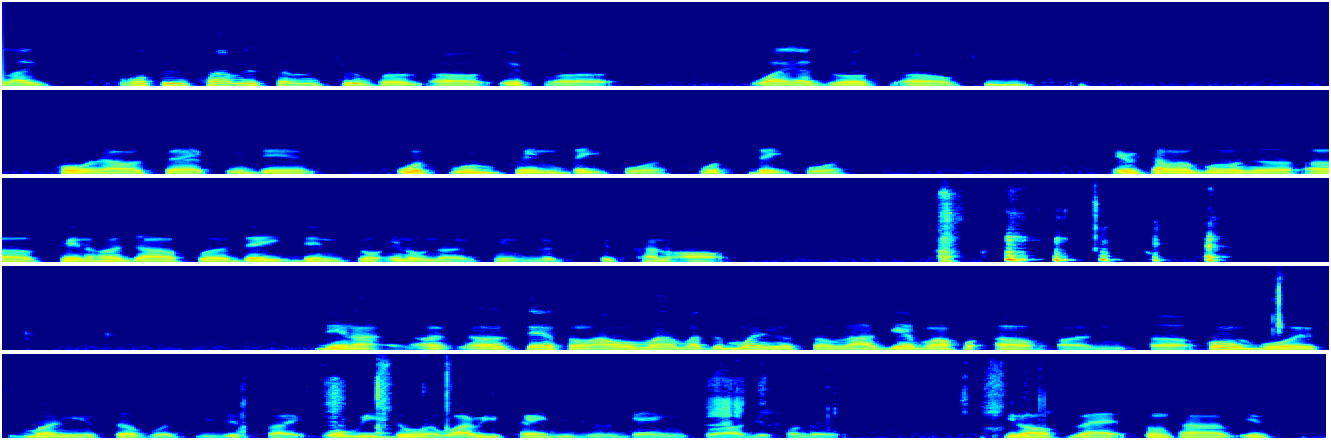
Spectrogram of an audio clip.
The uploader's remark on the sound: a phone interview with a guest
